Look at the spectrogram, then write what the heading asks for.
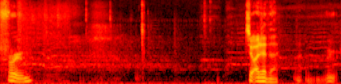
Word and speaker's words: Frome: I guess I could call it Frome, couldn't I, instead of Froome?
